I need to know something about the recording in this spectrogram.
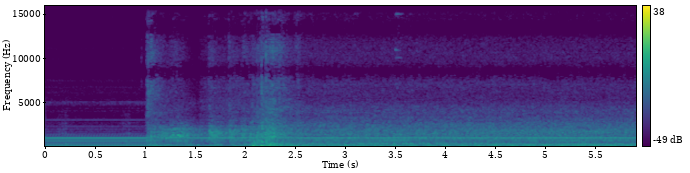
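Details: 1996 GMC 3/4-ton Suburban with a Cummins diesel swap and exhaust brake: catches after a short crank, settling into a steady even idle clatter with a deep rumble; onboard air compressor running but barely audible. Normal diesel idle.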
